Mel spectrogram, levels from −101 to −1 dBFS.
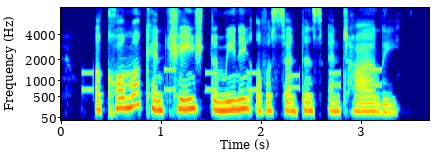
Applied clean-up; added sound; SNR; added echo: classical method spectral subtraction.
